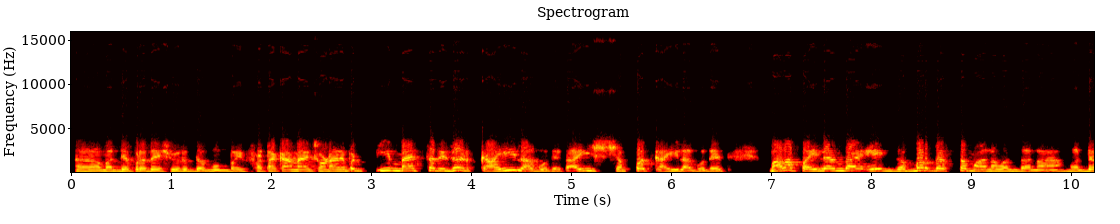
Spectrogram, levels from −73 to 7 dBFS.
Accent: native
